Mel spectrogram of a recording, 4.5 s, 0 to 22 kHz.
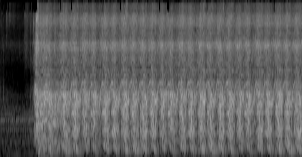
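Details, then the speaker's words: Duramax diesel after rebuild, first start once fuel primed to the injectors and rails: quick crank, then it catches and settles into a steady, even diesel clatter at about 3.5 pulses a second; normal start. "first start here goes oh man that's sweet right there you hear that oh man oh yeah all right so we're gonna let this thing get the operating temperature"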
